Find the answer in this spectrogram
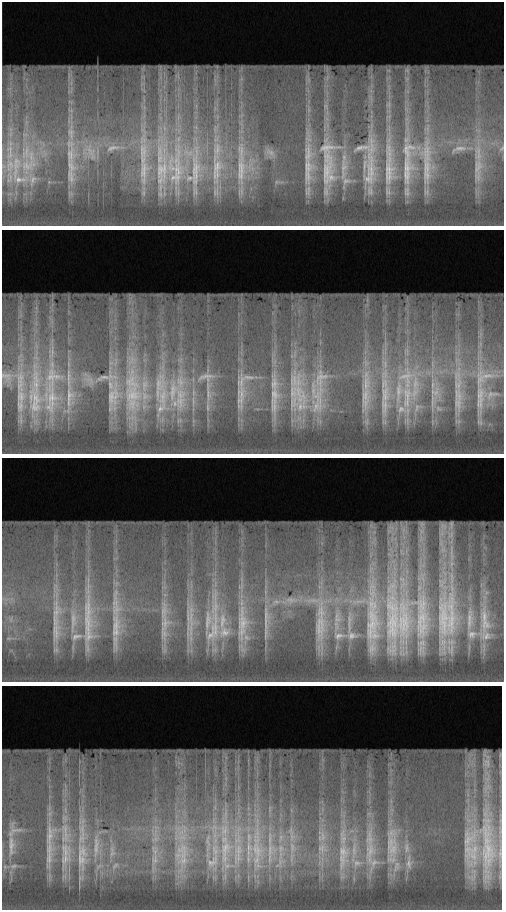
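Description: Birds calling in the trees: runs of rapid, sharp, high-pitched chirps, almost a chatter, broken by short pauses.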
